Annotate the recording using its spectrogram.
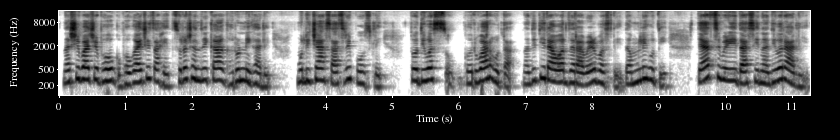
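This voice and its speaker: A woman reading aloud a devotional folk story in a steady, measured storytelling manner. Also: a little high.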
